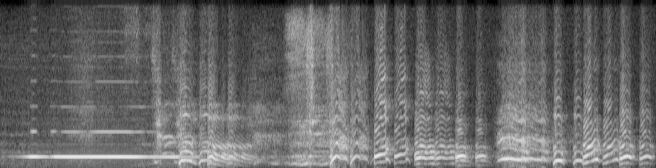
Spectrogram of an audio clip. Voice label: woman saying stop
